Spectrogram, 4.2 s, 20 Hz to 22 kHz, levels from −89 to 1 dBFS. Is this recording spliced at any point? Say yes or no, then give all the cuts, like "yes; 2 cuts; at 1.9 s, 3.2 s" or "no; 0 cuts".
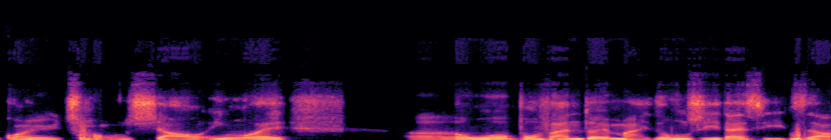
no; 0 cuts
